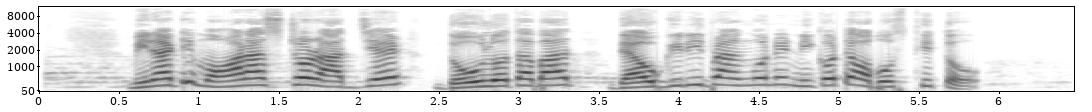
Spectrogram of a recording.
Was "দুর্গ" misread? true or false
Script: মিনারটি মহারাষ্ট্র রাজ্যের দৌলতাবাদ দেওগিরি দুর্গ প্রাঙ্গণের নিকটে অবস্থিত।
true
